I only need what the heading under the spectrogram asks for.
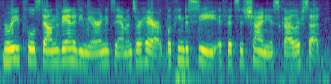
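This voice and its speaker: Lively woman reading screenplay, noisy recording. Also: lowish voice, fast talker. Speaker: stage directions reader. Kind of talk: scripted screenplay narration at a table read.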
